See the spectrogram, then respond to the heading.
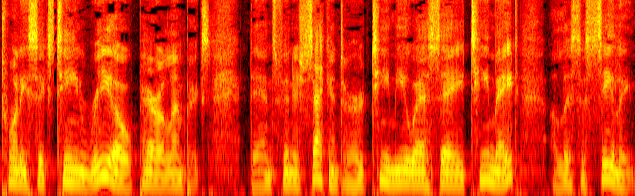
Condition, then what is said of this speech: No condition.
